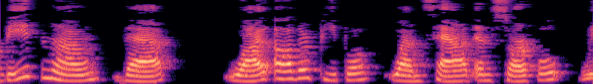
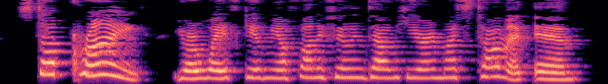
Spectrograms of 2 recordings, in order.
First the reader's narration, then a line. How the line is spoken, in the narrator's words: After sneezing, Fire Eater, ugly as ever, cried to Pinocchio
